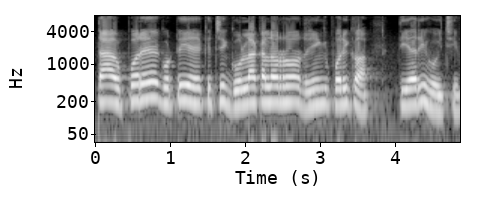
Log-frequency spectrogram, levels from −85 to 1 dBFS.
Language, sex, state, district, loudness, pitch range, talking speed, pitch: Odia, male, Odisha, Nuapada, -11 LUFS, 170-195 Hz, 110 wpm, 185 Hz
